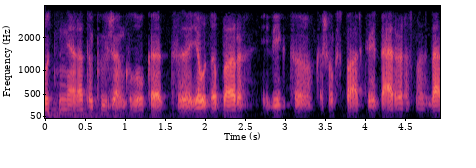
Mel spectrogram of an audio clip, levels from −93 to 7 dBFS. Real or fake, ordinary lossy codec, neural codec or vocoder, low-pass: fake; AAC, 32 kbps; codec, 16 kHz in and 24 kHz out, 2.2 kbps, FireRedTTS-2 codec; 3.6 kHz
